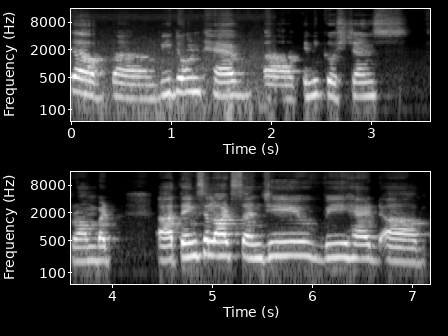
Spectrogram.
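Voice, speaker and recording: A woman hosting a podcast panel in a conversational way, speaking haltingly and repeating phrases. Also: on the low side, a little mellow, poor audio. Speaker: podcast host moderating a panel.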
